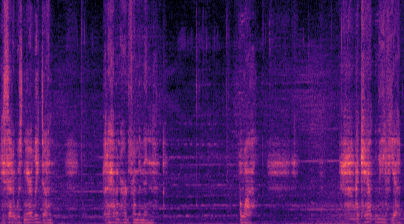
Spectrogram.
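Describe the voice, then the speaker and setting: A woman's voice: a bass voice, steady tone, unhurried, pauses often, rough recording. Grim woman scientist over music. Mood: serious. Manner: urgent, explanatory. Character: grim, determined woman scientist, a weary survivor. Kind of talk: dramatic video game acting. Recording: music under the voice.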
